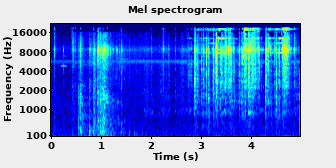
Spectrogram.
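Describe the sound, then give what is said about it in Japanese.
Coins clatter and drop into a vending machine, a quick burst of bright metallic clinks near the start, followed by more scattered jingling and rattling coins over the next few seconds. No one speaks. “自動販売機の音こちらも聞いてみましょう”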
